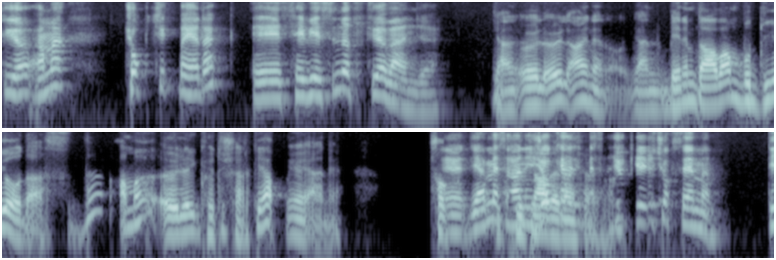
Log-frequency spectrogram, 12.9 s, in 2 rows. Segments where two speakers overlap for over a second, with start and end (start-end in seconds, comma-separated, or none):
10.1-11.5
